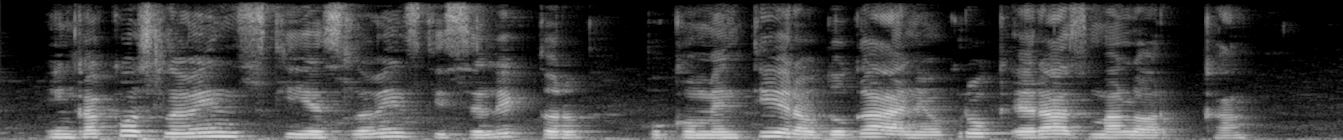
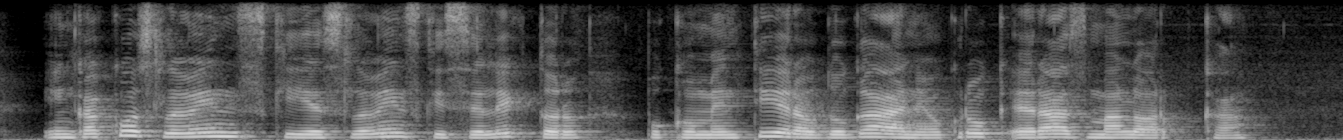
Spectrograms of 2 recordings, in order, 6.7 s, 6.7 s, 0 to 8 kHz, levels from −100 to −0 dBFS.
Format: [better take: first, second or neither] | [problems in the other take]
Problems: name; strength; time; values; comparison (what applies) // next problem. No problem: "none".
second | noise reduction (classical method log-MMSE)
